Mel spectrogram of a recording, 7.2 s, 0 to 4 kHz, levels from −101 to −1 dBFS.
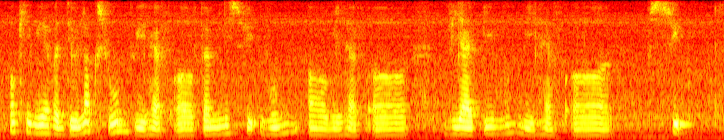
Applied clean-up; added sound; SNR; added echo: none; none; none; none.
